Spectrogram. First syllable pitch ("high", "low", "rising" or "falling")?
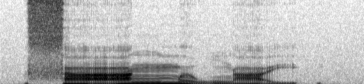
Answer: rising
